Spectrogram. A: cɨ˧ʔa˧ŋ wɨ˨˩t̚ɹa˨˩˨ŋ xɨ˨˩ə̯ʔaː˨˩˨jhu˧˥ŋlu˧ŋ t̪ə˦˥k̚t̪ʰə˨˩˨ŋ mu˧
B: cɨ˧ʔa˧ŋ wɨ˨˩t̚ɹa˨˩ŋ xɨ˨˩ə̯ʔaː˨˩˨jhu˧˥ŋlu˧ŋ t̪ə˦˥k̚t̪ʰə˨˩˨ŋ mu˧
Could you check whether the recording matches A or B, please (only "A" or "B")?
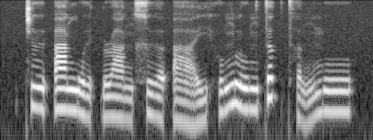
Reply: B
